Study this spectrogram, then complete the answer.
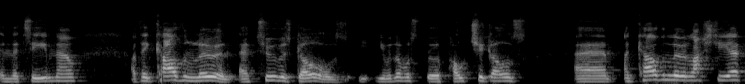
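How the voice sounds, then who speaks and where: A man with a somewhat high voice chats about football on a podcast. He often stumbles at the start of a thought, repeating words before finding his point. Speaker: podcast co-host. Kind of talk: casual football chat.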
